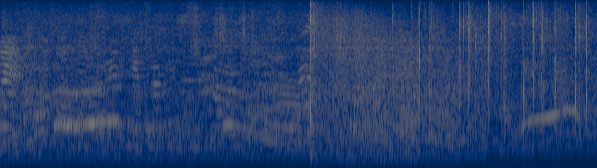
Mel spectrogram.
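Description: Crowd voices, then a single sharp bang a little past halfway, followed from about three seconds in by a fast, irregular run of firecracker bangs set off to mark the meeting of the two statues.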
